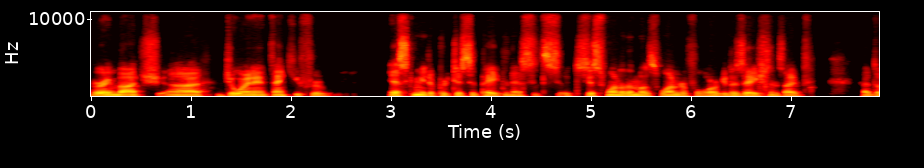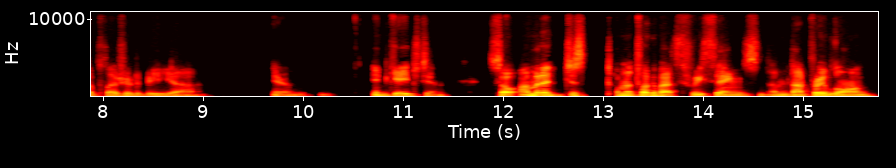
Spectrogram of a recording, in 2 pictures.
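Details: Adult man; normal speech.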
